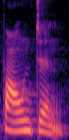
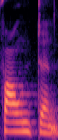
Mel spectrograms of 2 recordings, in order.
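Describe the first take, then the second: No difference in how they are said.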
